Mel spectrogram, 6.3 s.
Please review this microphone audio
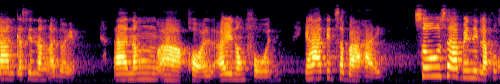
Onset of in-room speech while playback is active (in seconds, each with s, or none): none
